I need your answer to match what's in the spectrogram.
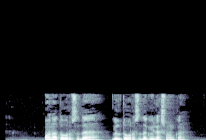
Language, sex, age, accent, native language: Uzbek, male, 25-34, Sirdaryo, Uzbek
